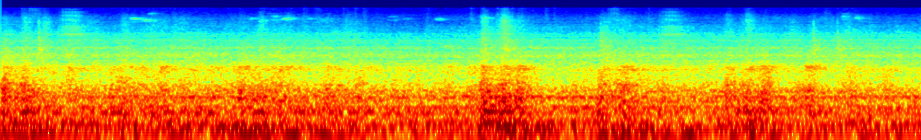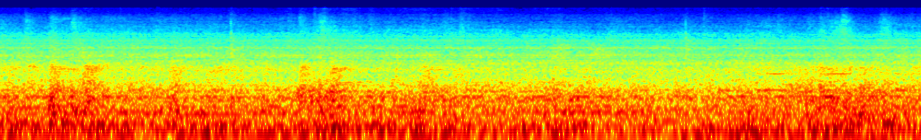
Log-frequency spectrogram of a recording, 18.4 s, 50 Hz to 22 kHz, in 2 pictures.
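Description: Keikyu 1000 series stainless-steel commuter train running at speed, heard inside the passenger car: a steady rumble with a few louder knocks about five, seven, ten and twelve seconds in.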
